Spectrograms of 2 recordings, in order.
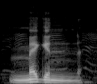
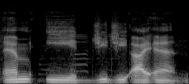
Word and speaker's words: Meghan: Yes, but it's pronounced Megan. Megan writes the pronouncer Meggin.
